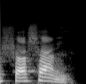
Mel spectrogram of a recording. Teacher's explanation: শব্দের আদিতে বসলে মফলা অনুচ্চারিত থাকে, যেমন শ্মশান।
